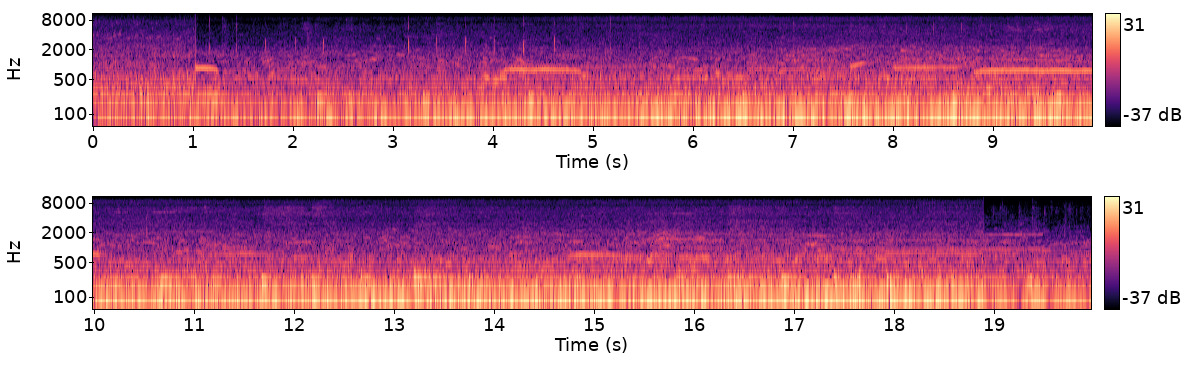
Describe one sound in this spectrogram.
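Motorcycle engines rumble past in a steady procession.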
